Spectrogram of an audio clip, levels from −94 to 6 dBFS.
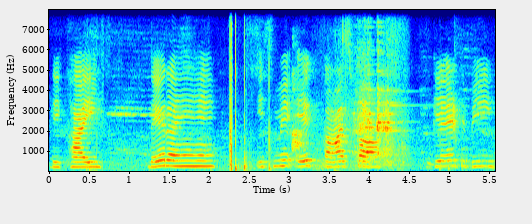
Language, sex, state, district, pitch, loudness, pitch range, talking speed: Hindi, female, Madhya Pradesh, Dhar, 260 Hz, -18 LUFS, 240-270 Hz, 105 wpm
